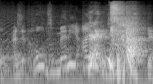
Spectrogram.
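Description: A single loud, close sneeze bursts out right after a character's line of speech in the game Mario & Luigi: Superstar Saga.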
